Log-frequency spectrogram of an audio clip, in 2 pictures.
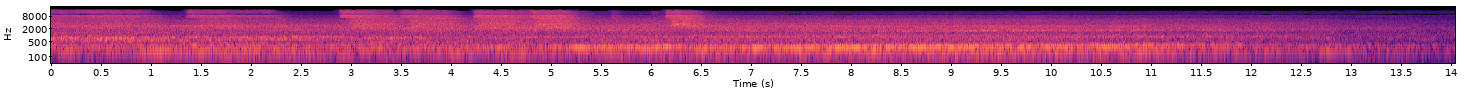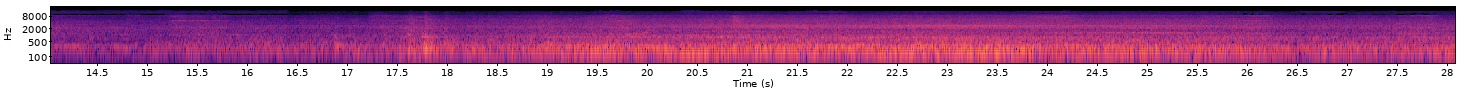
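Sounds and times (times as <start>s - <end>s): train wheels rumbling on rails: 15.0s - 28.0s.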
